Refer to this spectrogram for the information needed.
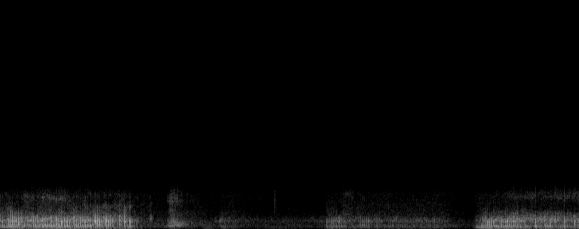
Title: My brother snores like a MONSTER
